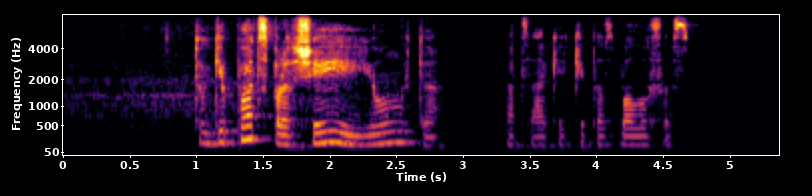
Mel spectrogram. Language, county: Lithuanian, Vilnius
